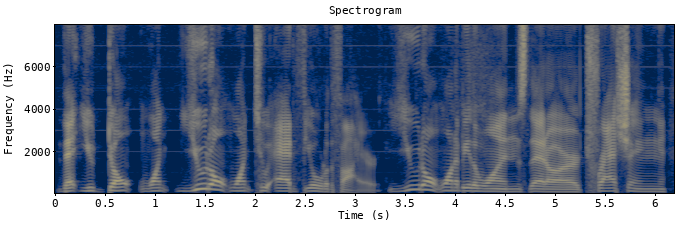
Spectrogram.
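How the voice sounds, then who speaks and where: A man's voice: mid-range voice, animated, unhurried, dark tone, clear, resonant tone, dry recording, clean studio sound. A man hosting a sports radio show in casual discussion, emphatic and repeating phrases to press his point. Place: radio studio.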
